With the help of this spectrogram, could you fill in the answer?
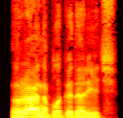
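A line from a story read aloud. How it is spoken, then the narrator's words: Gentle grumble. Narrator (Russian): проворчал Спрут, но при этом слегка улыбнулся, чтобы не прозвучало обидно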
